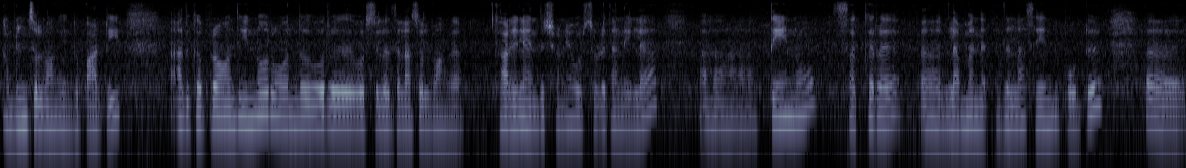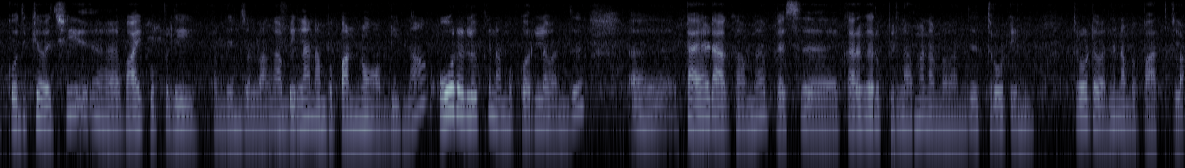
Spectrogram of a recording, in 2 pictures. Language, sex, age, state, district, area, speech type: Tamil, female, 30-45, Tamil Nadu, Viluppuram, rural, spontaneous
